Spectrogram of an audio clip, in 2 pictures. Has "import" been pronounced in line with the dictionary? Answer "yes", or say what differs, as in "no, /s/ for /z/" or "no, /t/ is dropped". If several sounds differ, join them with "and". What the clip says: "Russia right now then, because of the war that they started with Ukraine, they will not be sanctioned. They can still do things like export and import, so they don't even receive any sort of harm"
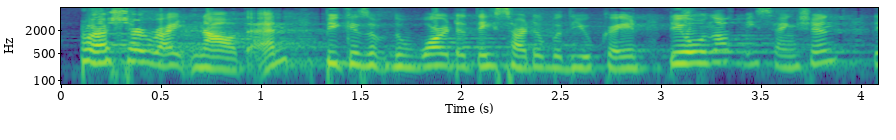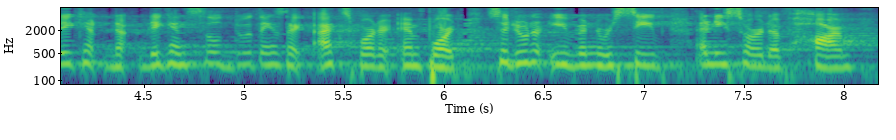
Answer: yes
